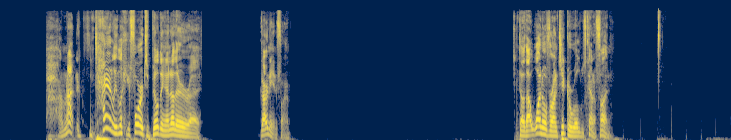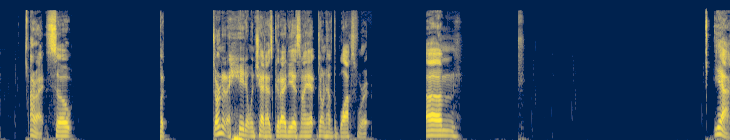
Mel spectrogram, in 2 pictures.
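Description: A middle-aged man talks with animation into a close microphone, in bursts with pauses.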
